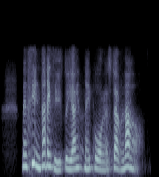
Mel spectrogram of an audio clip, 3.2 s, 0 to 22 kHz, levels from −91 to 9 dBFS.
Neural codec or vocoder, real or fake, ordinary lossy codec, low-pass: codec, 16 kHz, 0.5 kbps, FreqCodec, larger model; fake; Opus, 24 kbps; 7.2 kHz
